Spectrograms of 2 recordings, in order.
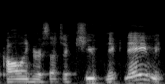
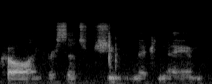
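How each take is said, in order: First: It is read in the speaker's ordinary voice. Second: It is read in a put-on character voice.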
